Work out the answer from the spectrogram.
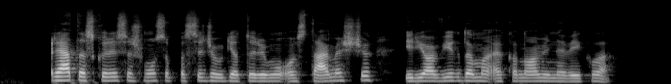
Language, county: Lithuanian, Vilnius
